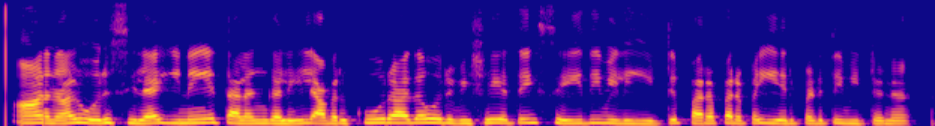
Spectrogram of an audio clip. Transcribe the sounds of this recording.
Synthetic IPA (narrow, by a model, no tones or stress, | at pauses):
ʔaːnaːlɔɾɯsɪlɐɪnɐjɐt̪ːɐlɐŋɡɐɭɪlɐʋɐɾkuːɾaːðɐɔɾɯʋɪʂɐjɐt̪ːɐɪsɛjðiʋɛɭɪjɪʈːɯpɐɾɐpːɐɾɐpːɐɪeːrpɐɽɯt̪ːiʋɪʈrɐnɐ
